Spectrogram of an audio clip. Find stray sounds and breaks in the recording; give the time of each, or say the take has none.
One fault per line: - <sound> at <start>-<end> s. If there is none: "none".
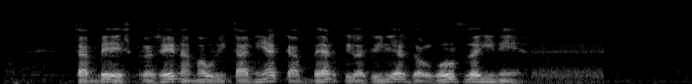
none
